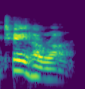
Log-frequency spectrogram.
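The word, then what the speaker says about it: Tehran: is today you know T I should say Taran the capital of Iran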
